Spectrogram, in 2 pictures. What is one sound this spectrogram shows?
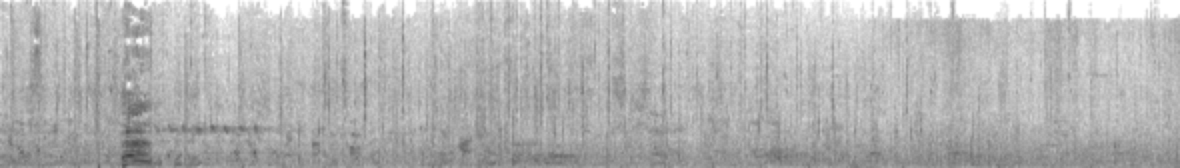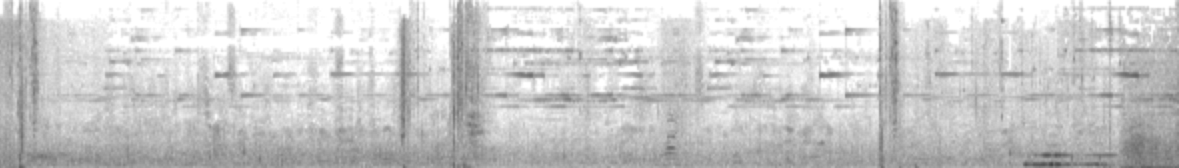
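Footsteps patter quickly over stone.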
